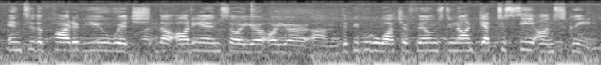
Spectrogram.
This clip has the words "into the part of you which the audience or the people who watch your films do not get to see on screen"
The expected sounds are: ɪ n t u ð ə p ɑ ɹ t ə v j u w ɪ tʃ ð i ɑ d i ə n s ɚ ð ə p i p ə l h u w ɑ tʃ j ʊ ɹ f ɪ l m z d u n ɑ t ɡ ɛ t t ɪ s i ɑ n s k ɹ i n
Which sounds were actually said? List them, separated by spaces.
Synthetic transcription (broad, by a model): ɪ n t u ð ə p ɑ ɹ t ə v j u w ɪ tʃ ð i ɑ d i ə n s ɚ ð ə p i p l h u w ɑ tʃ j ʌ ɹ f ɪ l m z d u n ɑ t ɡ ɛ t t ɪ s i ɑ n s k ɹ i n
